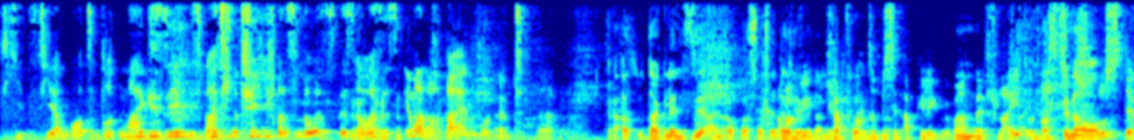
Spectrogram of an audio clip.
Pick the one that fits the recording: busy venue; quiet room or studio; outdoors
busy venue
